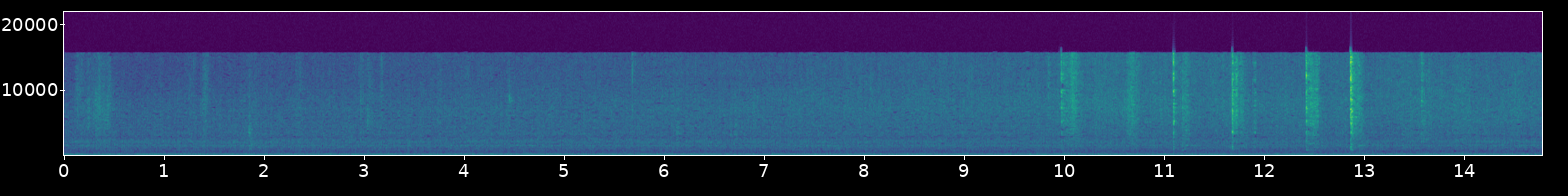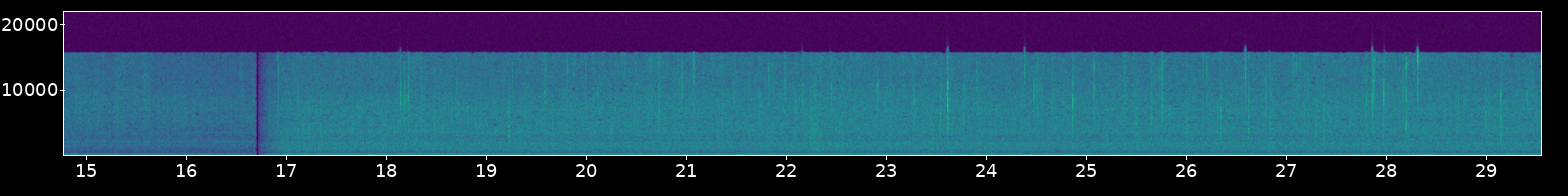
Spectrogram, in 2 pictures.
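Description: Rice vermicelli and vegetables sizzling as they are stir-fried in a stainless steel wok, over a steady low rumble, with a few sharp clicks of the spatula against the metal around the middle. The sound suddenly becomes louder about two-thirds of the way through.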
